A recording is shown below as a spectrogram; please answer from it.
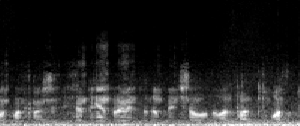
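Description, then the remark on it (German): A ship's engine drones steadily in the background, a constant low rumble that holds throughout while someone talks over it, as the ship moves away from the pier at Moscow's Kiyevsky railway station. “Unser Schiff, wir hören es im Hintergrund, bewegt sich nun weg von der Schiffsanlegestelle beim Moskauer Kiewer Bahnhof.”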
